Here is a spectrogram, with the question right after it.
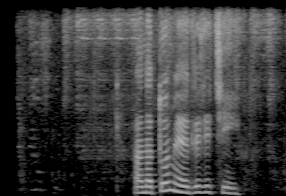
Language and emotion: Russian, neutral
